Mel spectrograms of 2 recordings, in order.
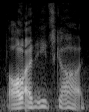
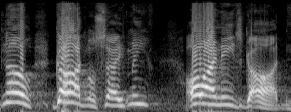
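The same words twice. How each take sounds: First: Said in the usual way. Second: Loud, raised, emphatic refusal; preacher acting out stubborn faith; defiant refusal. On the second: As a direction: turn down rescue with loud conviction. Acting flood victim refusing rescue.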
